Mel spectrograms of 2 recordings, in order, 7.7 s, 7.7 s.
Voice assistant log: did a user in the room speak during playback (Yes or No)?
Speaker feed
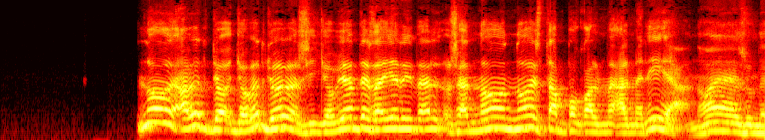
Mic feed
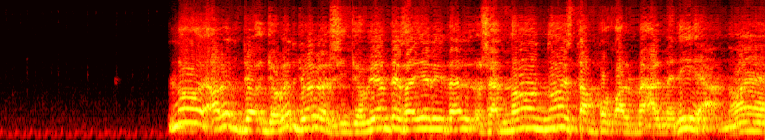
No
